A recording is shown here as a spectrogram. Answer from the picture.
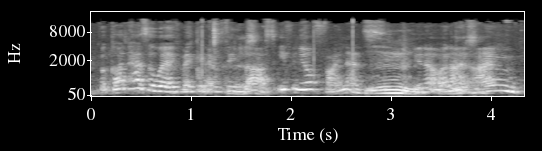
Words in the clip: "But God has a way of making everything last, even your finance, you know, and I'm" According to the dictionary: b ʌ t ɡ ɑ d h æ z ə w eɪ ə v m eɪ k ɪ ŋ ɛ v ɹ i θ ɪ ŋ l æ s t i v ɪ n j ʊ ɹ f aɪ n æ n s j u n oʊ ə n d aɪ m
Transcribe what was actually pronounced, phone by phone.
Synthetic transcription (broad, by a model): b ʌ t ɡ ɑ d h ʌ z ə w eɪ ə v m eɪ k ɪ ŋ ɛ v ɹ i θ ɪ ŋ l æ s t i v ɪ n j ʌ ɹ f aɪ n æ n s j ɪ n oʊ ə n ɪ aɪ m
